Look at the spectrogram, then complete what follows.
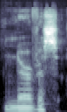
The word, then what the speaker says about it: nervous: Various, serious, nervous, obvious, previous. Most of my students don't really have a problem with this. What to remember, the OUS rhymes with miss, not us, or mouse.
